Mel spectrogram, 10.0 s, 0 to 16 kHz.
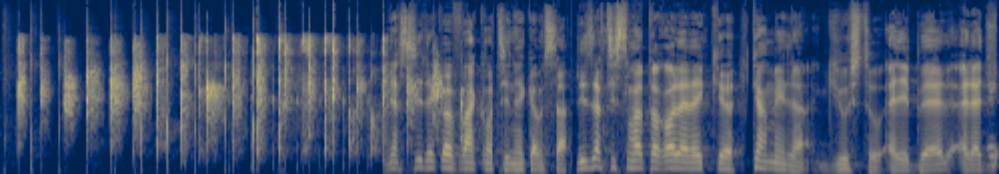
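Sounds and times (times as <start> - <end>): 
small group clapping: 0.0 - 4.8
speech: 3.8 - 9.9.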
